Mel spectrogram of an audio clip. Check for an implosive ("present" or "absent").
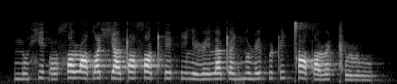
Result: absent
